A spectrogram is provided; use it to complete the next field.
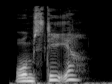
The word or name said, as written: RUMSTER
